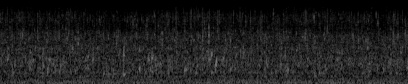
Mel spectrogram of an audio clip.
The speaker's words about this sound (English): Continuing down the hill, the sounds of rushing water.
